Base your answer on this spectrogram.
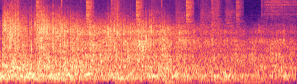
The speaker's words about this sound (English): And let's fire up the thunder machine, because you've got a ghost story.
